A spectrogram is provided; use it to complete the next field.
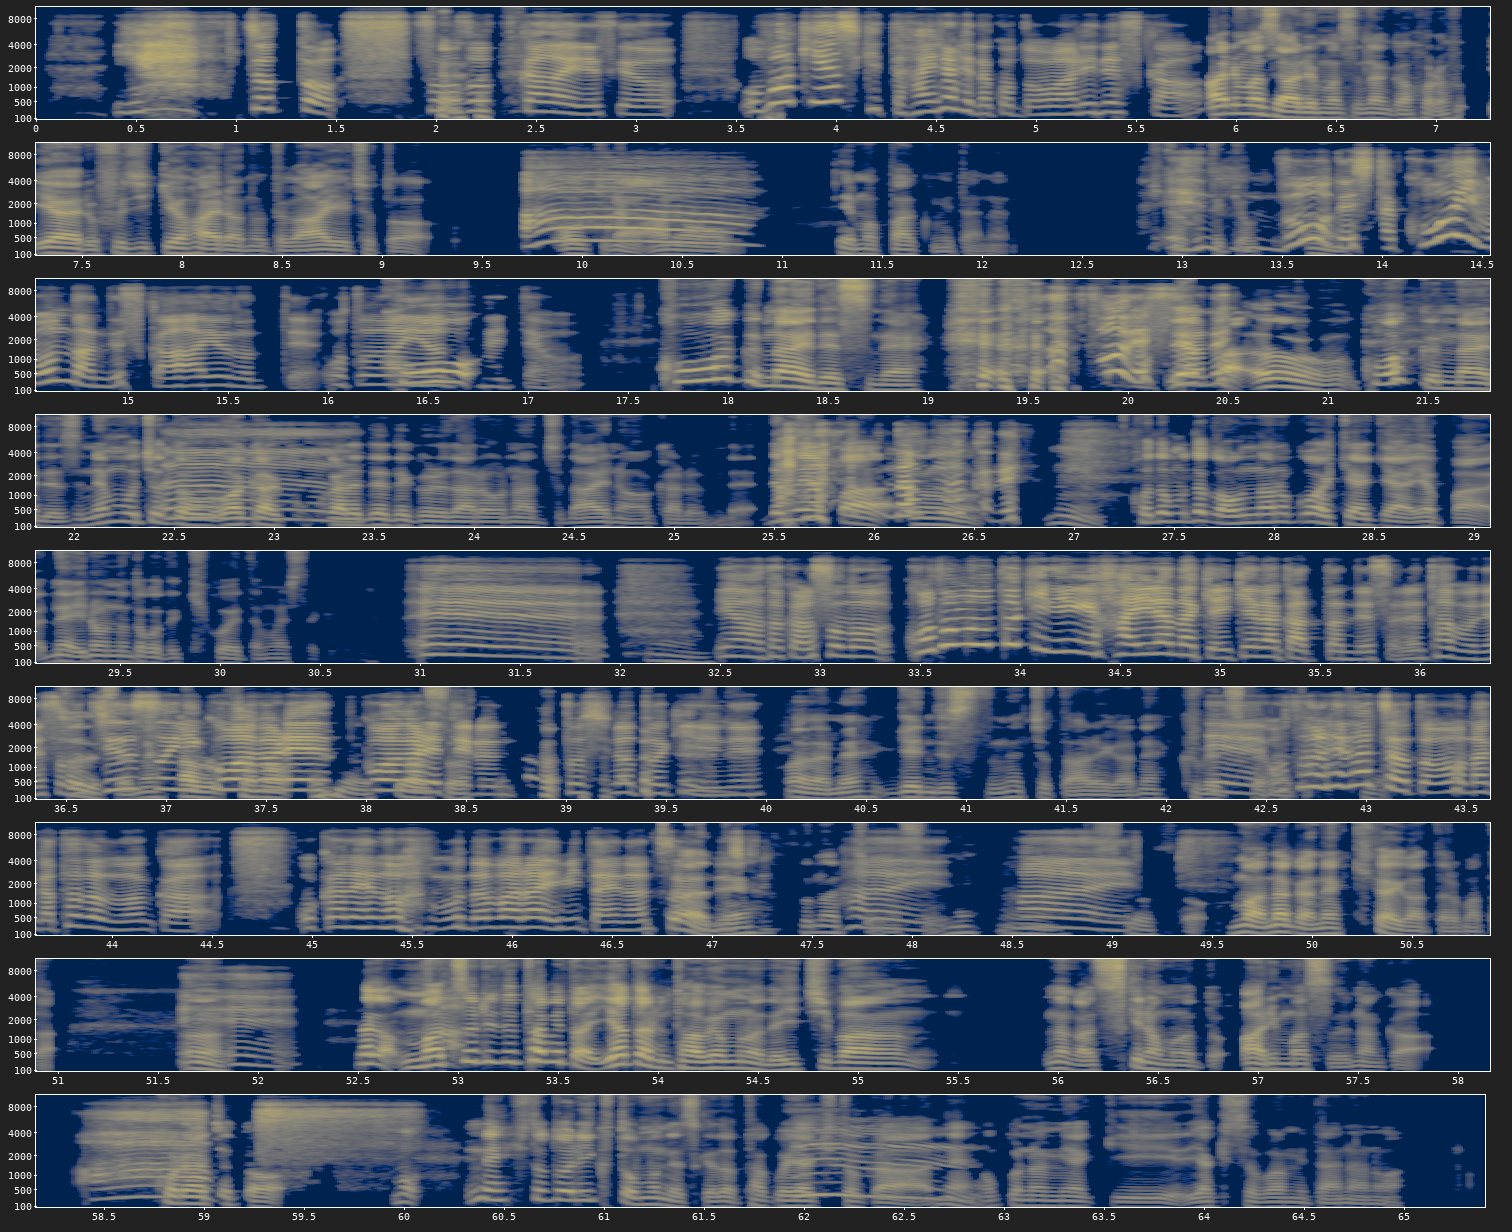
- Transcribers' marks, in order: laugh; laugh; laugh; laugh
- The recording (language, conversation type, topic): Japanese, unstructured, 祭りに行った思い出はありますか？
